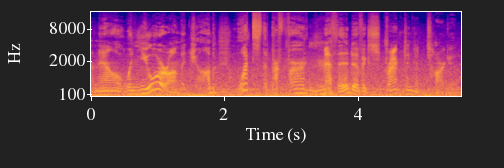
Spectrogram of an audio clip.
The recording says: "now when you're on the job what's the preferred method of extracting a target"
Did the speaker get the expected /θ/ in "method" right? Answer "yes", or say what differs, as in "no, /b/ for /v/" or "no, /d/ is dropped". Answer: yes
